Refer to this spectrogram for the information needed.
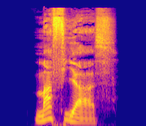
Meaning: plural of Mafia
- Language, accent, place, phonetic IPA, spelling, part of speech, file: German, Germany, Berlin, [ˈmafi̯as], Mafias, noun, De-Mafias.ogg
